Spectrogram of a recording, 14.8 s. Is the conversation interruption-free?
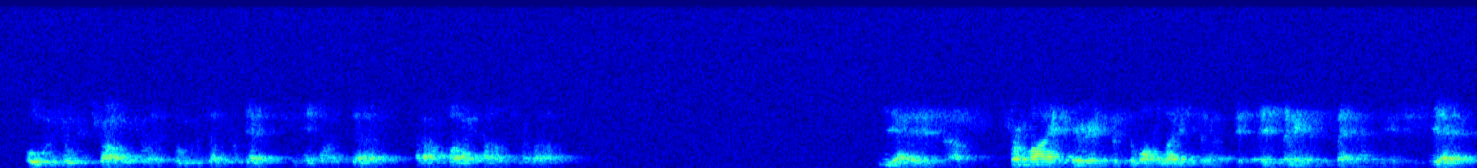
Yes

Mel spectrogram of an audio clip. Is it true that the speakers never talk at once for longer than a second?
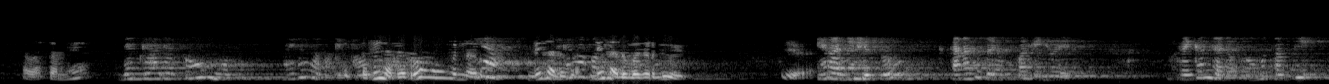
No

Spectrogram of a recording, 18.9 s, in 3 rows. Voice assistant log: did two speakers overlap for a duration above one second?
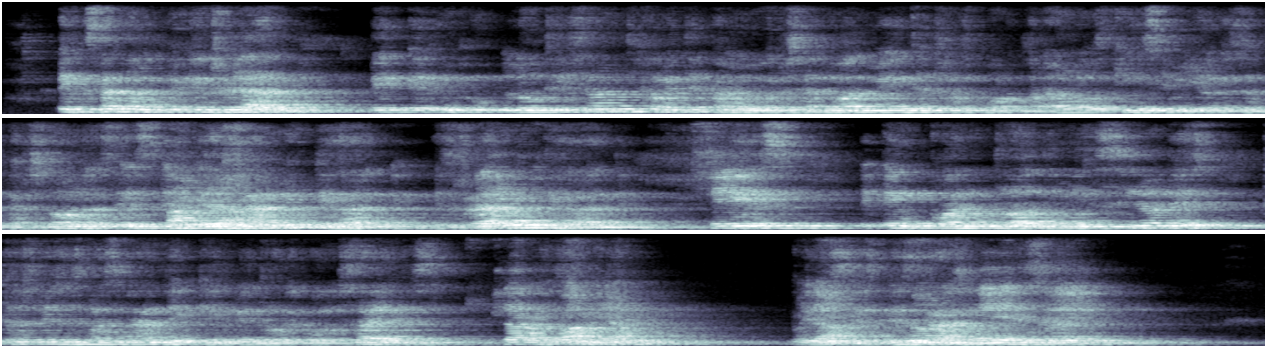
Yes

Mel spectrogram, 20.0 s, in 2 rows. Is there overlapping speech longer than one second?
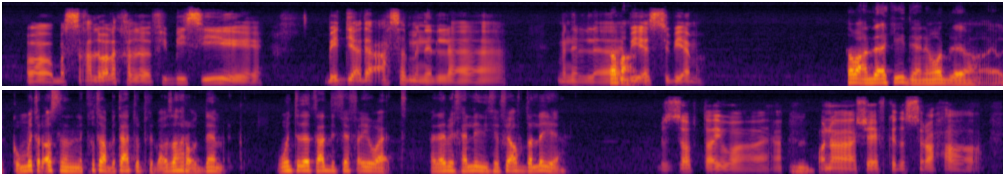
No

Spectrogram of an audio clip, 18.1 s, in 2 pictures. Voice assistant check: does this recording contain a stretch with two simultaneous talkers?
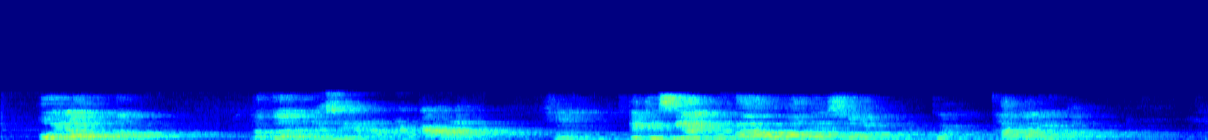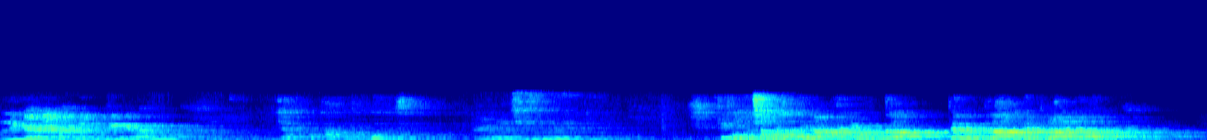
No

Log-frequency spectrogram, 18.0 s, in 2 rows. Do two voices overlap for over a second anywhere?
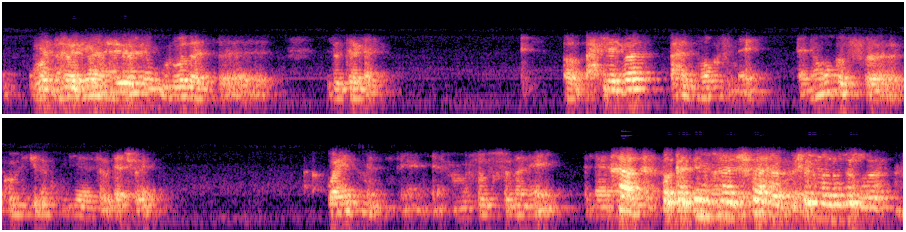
Yes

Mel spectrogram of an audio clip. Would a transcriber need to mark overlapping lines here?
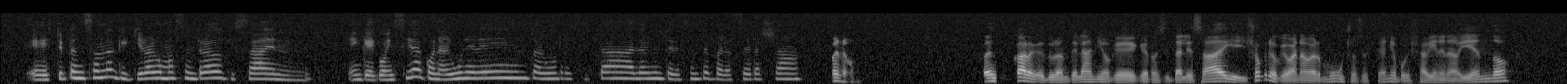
No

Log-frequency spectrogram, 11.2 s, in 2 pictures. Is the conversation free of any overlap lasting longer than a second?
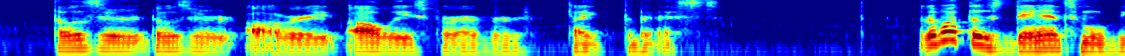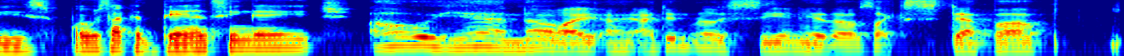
Yes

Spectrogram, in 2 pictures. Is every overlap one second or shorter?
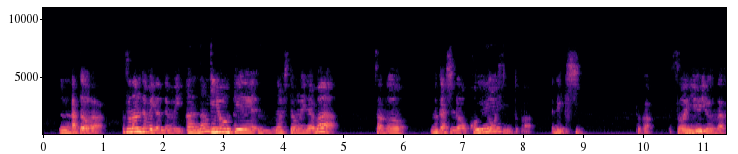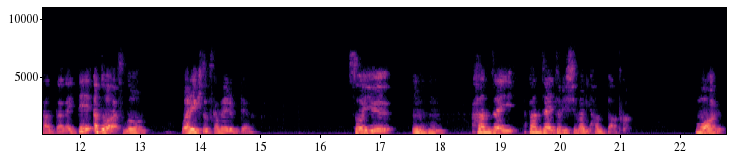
Yes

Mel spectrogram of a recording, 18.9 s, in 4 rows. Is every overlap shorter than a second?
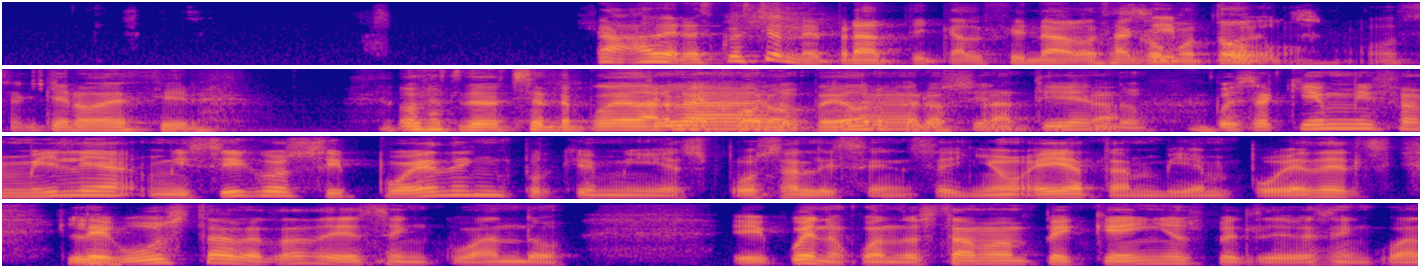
No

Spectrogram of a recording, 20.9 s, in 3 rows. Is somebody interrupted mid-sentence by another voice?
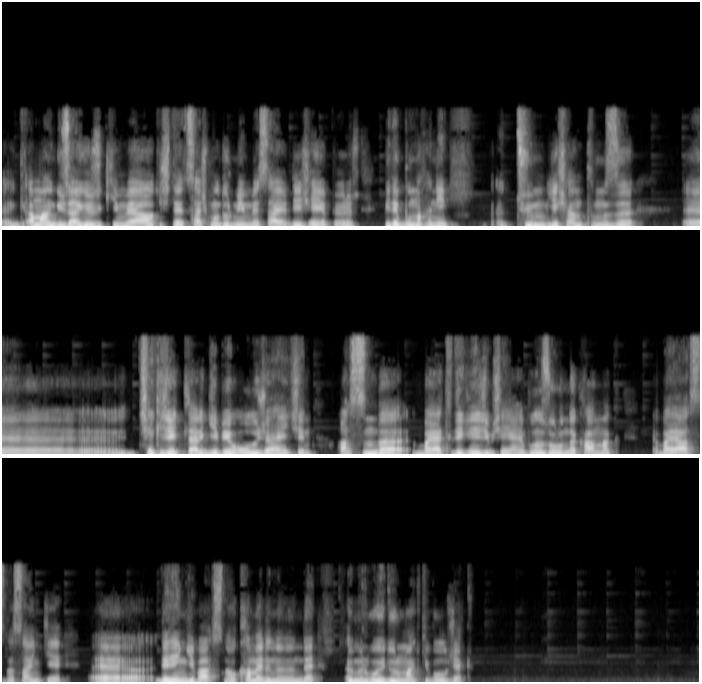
No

